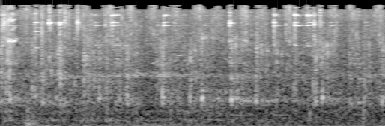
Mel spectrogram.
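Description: Horse hooves clip-clop steadily on the road to London, which is blocked with horse-drawn vehicles: a continuous run of sharp, overlapping clops at moderate loudness with a busy background rumble, as if several horses pass by.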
